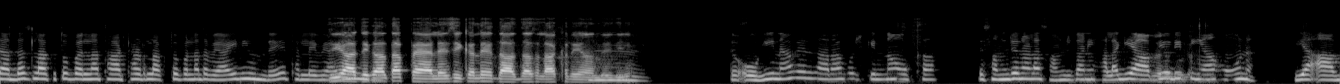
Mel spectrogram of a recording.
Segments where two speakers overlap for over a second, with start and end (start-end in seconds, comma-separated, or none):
none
